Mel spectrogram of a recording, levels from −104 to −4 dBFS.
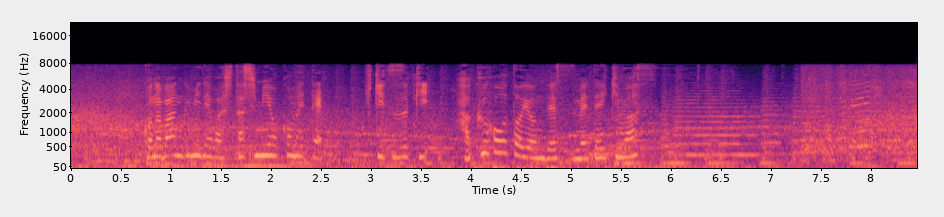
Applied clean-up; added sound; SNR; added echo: none; Motorcycle / Dog + Car; 6 dB; none.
